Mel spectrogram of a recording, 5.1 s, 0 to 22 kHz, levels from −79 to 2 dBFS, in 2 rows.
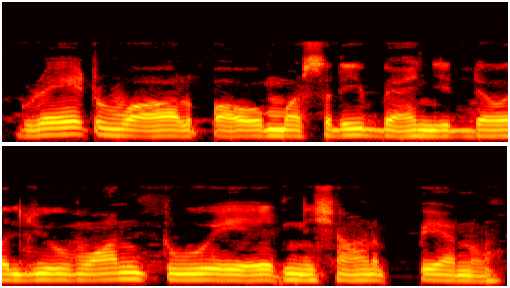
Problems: none marked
